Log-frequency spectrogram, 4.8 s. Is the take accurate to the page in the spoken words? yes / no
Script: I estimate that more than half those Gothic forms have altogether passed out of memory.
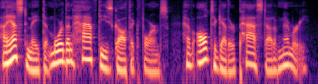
no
